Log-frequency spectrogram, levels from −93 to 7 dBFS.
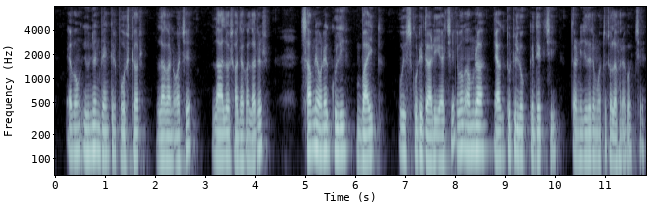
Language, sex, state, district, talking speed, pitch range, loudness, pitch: Bengali, male, West Bengal, Dakshin Dinajpur, 145 wpm, 105-125 Hz, -21 LUFS, 115 Hz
